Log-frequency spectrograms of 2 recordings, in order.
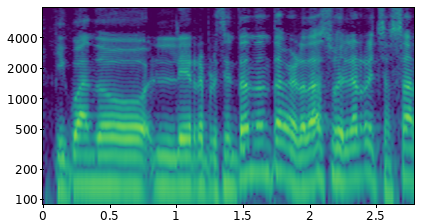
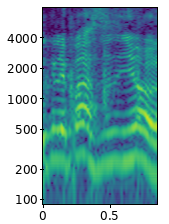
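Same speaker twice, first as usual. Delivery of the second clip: high, louder, laughing mock cry; laughing mock plea; 8 semitones higher, 5 dB louder than usual. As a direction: play it up through a laugh. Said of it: "Yo digo".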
